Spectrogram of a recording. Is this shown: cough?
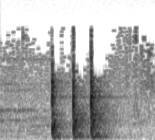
no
